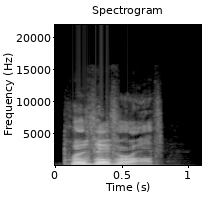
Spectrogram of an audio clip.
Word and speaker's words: Provorov: How do you say his name? Provorov. Did I get that right? Provorov. That's it.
